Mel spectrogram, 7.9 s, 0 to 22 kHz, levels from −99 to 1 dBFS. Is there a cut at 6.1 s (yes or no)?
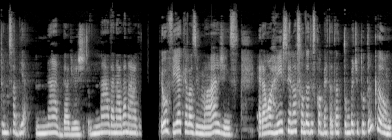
no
